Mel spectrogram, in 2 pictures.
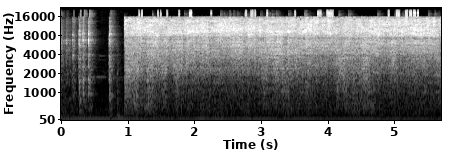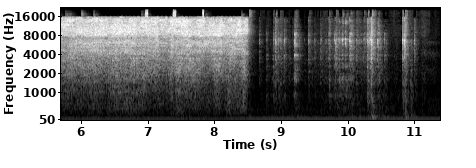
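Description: Compressed air blasts through a rimfire rifle part during cleaning, a loud, steady, close roaring hiss lasting several seconds before it cuts off into scattered clicks and handling noises.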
